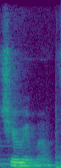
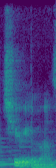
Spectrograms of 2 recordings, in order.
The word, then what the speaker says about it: Cherima: So, Cherima. So, if you guys have looked at my surname and be like, "How do you say her surname?" Just say it like Cherima.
